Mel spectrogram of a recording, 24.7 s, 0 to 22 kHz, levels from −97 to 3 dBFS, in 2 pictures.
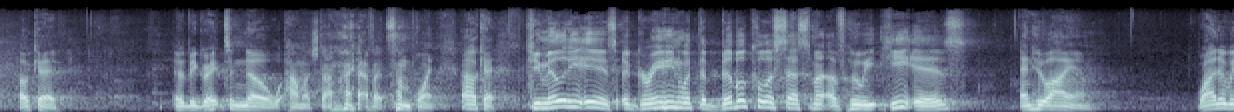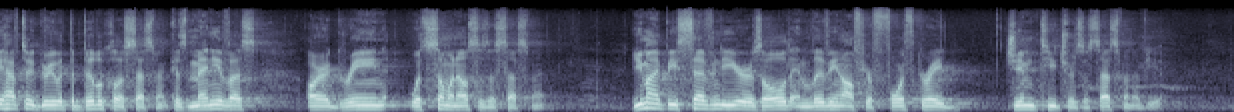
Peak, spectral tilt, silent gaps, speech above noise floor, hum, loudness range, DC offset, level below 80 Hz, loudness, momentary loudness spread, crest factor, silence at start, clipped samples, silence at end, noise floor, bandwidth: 0 dBFS; -5 dB/octave; none; 36 dB; none; 5 LU; under 0.1%; -64 dBFS; -15 LUFS; 9 LU; 16 dB; 0 s; under 0.1%; 0.7 s; -51 dBFS; 16 kHz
